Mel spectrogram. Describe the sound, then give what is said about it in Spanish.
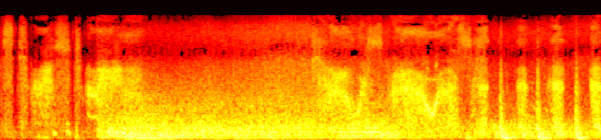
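A loud thunderstorm sound effect kicks in after about a second: deep rolling rumble over a dense, steady hiss of pouring rain that continues without a break to the end. “Espérate, que te montamos una lluvia aquí en directo, tío.”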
